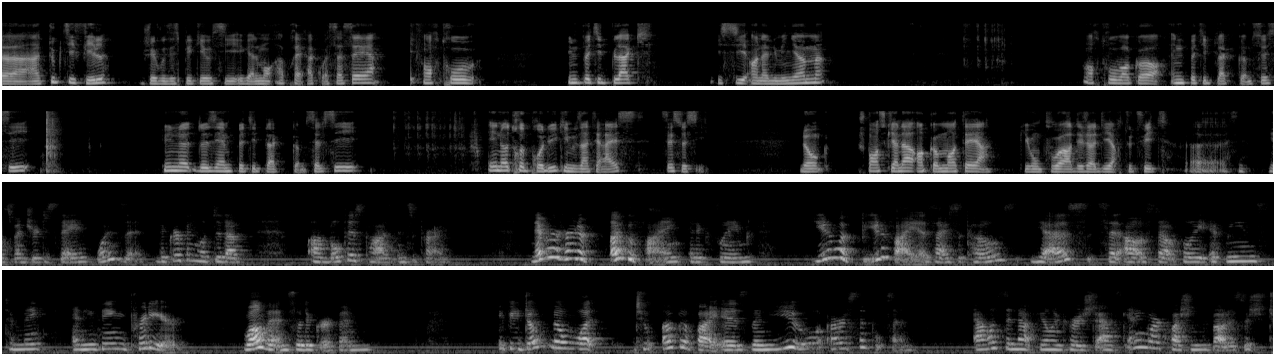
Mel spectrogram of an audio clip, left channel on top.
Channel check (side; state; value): both; different; correlation 0.00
